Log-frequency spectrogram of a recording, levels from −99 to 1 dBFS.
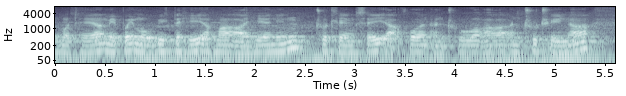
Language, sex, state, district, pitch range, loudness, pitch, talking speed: Mizo, male, Mizoram, Aizawl, 105-115 Hz, -15 LUFS, 110 Hz, 235 wpm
